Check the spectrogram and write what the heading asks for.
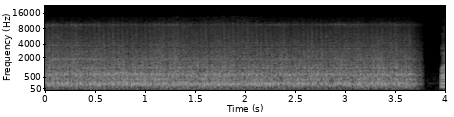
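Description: Steady, loud rushing noise of breaking surf with wind on the microphone, which cuts off suddenly near the end.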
